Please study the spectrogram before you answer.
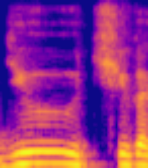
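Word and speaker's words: news: 요 발음은 지금 여기 우리는 뉴스라고 하지만 이걸 영어식으로 할 때는 뉴즈가 됩니다. 여기 스 발음이 아니라 지 발음이 되는 거죠.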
